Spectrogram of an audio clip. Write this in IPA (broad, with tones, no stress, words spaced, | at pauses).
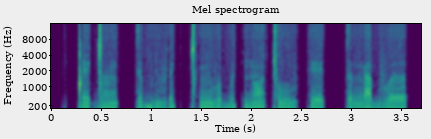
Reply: ǃe˧˩˧ɡ͡ǀã˨˩ŋtːɪ˨˦ bi˨˩vɾɪ˨˦tʲ ǀʰĩ˨˩və˨˩bə˨˦tʲ ŋɔ̃˨˦ǀu˧˩˧vke˧˩˧ tːə˨˩ŋa˨˦b və˧˩˧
